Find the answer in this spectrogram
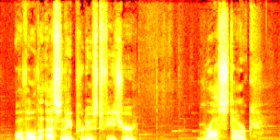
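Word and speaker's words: Graustark: Although the SNA produced feature Graark spelled G R A U S T A R K from 1915 was a smash hit.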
